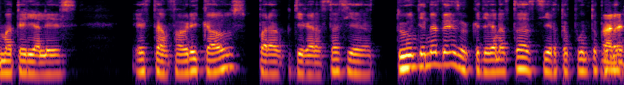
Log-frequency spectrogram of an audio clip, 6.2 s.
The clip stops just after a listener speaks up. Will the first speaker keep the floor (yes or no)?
yes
